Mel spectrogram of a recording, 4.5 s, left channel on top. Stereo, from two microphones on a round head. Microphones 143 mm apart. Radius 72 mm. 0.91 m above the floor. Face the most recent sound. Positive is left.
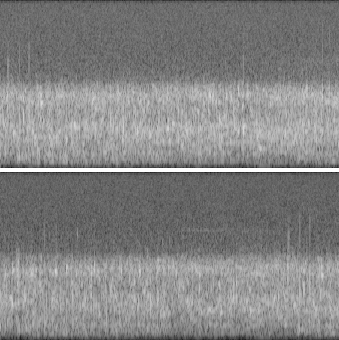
No sound to turn to.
